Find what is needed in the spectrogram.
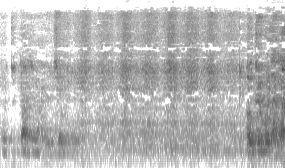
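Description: A rhythmic scratchy rubbing noise, about three strokes a second, under low, indistinct speech.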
